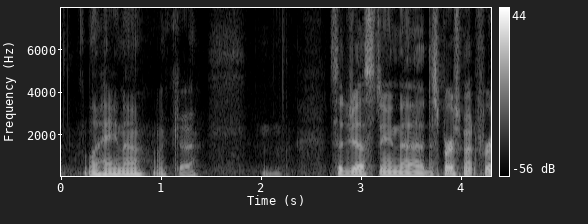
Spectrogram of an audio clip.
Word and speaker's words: Lahaina: of Lahaina alone do you know how it's pronounced Lahaina okay suggesting uh disbursement for its residents of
